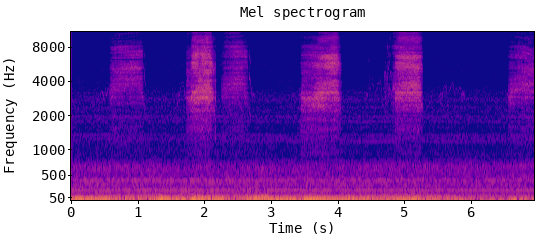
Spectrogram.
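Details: Barn owl babies in a wild nest box enjoying a meal, several overlapping hoarse hissing screeches of half a second each, irregularly spaced, over background hum.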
